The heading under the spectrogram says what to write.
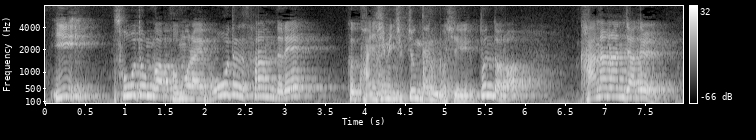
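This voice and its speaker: A man teaches a Bible lesson in a high, sweeping voice. He keeps asking himself questions and answering them, and acts out the lines he quotes. The room is echoey. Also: slight background noise. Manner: animated, asks and answers his own questions, acts out quoted speech. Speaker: Bible lecturer. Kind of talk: Bible study lecture.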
